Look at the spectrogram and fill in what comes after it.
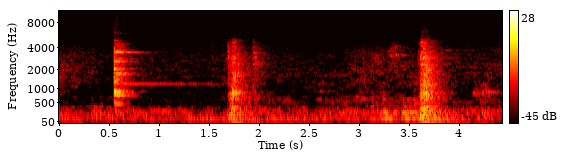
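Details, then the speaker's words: Simulated nursing-student role-play teaching effective cough to a male patient: after deep breaths and a count of three, three short, deliberate controlled coughs with pauses, in a quiet room. "Bapak silakan tarik nafas. Dalam hitungan ketiga, Bapak batuk seperti tenang."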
